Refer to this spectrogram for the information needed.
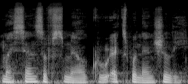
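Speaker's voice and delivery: ordinary delivery, nothing marked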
